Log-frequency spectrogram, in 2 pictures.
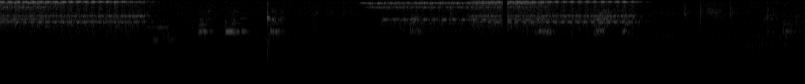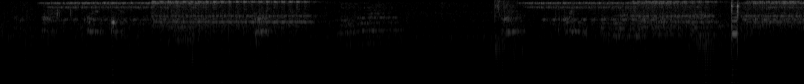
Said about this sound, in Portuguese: Gente, o telefone da agência aí, ninguém atende.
